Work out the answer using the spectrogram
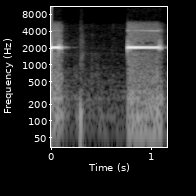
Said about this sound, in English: He's setting the smoke alarm off already. He hasn't even done anything yet. We haven't even started and the fire alarm's going off.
